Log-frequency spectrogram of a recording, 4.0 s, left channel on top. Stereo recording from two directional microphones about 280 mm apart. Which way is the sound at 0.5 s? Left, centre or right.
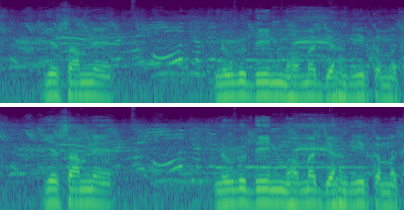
Centre.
